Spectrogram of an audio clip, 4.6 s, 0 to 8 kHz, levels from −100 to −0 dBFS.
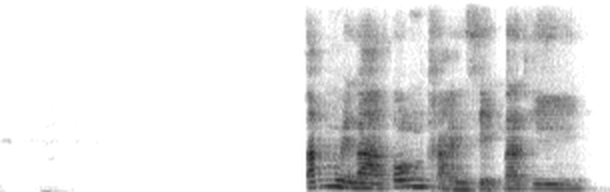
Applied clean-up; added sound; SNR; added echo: neural mask model DeepFilterNet 3.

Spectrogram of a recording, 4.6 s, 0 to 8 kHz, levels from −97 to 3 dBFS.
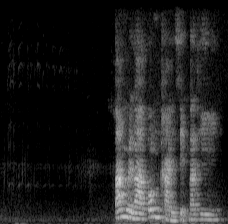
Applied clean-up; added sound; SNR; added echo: neural separator model SepFormer DNS4.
